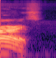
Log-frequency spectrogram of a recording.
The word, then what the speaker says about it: Arris: Is it Arris or Arris? It's Arris. You're saying it right.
